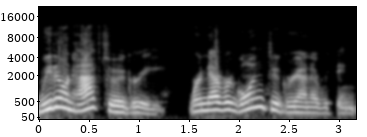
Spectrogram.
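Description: A loud woman with very wide pitch swings over a quiet background. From Ontario, Canada. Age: 40s. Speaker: podcast host, entrepreneur. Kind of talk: solo podcast monologue, casual and personal. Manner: loud, energetic, straight-talking.

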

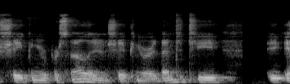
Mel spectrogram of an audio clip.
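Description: A man speaks very fast with a Brazilian accent. His intonation is lively. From Sao Paulo, Brazil. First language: Portuguese. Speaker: guest. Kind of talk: casual interview. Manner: halting.

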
